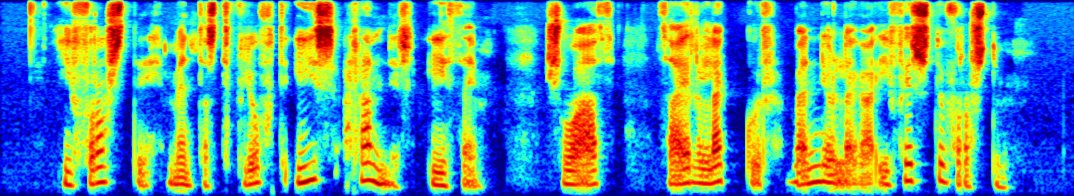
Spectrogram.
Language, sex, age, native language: Icelandic, female, 30-39, Icelandic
